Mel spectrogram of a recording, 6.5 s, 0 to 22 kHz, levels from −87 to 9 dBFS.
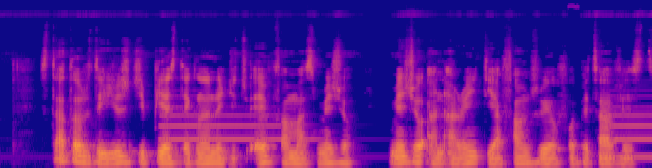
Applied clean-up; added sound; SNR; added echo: classical method log-MMSE.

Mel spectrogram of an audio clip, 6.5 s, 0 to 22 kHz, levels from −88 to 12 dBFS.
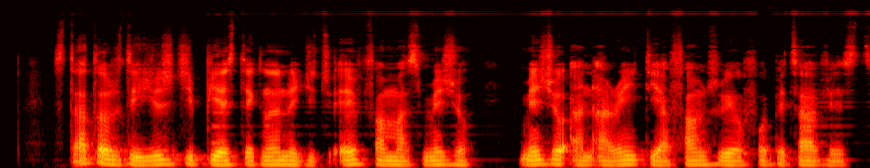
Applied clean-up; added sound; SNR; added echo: neural mask model DeepFilterNet 3.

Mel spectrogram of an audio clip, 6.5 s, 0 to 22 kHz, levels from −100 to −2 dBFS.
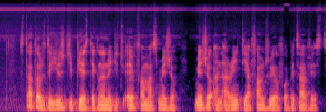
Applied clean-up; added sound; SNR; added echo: none; none; none; none.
